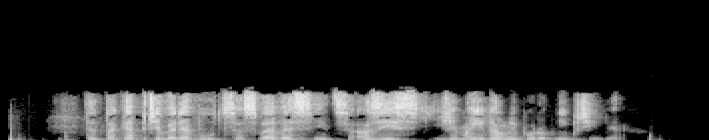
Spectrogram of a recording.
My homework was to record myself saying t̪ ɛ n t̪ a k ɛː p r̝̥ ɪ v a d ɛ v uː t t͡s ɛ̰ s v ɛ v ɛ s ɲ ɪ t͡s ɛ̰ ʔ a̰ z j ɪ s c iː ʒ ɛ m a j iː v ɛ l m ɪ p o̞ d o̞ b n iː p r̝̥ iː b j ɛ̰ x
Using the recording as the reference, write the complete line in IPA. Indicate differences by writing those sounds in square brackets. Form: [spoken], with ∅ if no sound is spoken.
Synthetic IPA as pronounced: t̪ ɛ n t̪ a k ɛː p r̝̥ ɪ v [ɛ] d ɛ v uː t t͡s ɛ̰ s v [ɛː] v ɛ s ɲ ɪ t͡s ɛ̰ ʔ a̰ z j ɪ s c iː ʒ ɛ m a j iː v ɛ l m ɪ p o̞ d o̞ b n iː p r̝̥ iː b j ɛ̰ x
